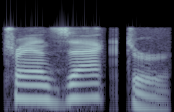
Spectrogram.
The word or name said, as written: transactor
